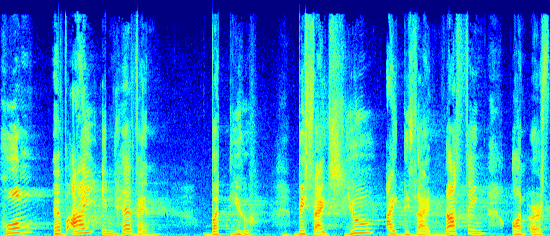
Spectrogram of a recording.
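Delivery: prayerful. Pretend. Quoting Psalm as personal prayer.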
